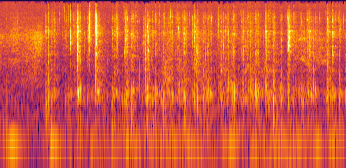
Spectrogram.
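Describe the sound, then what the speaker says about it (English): Eggs whisked into cheesecake brownie batter in a bowl, quick, uneven rattling and tapping strokes of the whisk, close and moderately loud, running almost continuously. "Whisk our eggs in one at a time."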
